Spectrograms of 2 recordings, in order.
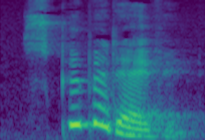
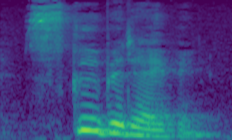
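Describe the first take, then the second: First: Much higher, loud disbelieving echo; incredulous repeat. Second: Loud shouted suggestion. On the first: Felix echoing Jake's idea in disbelief. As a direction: repeat it like you can't believe it. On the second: Jake shouting an idea to friends, loud. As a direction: jump up and call it out. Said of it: "Jake jumps up and shouts". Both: Acted.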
